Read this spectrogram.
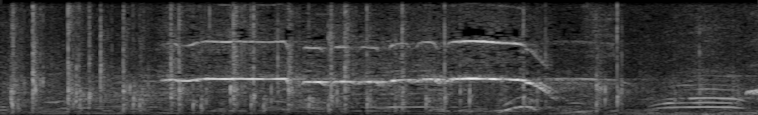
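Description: A referee's whistle blows long and shrill.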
